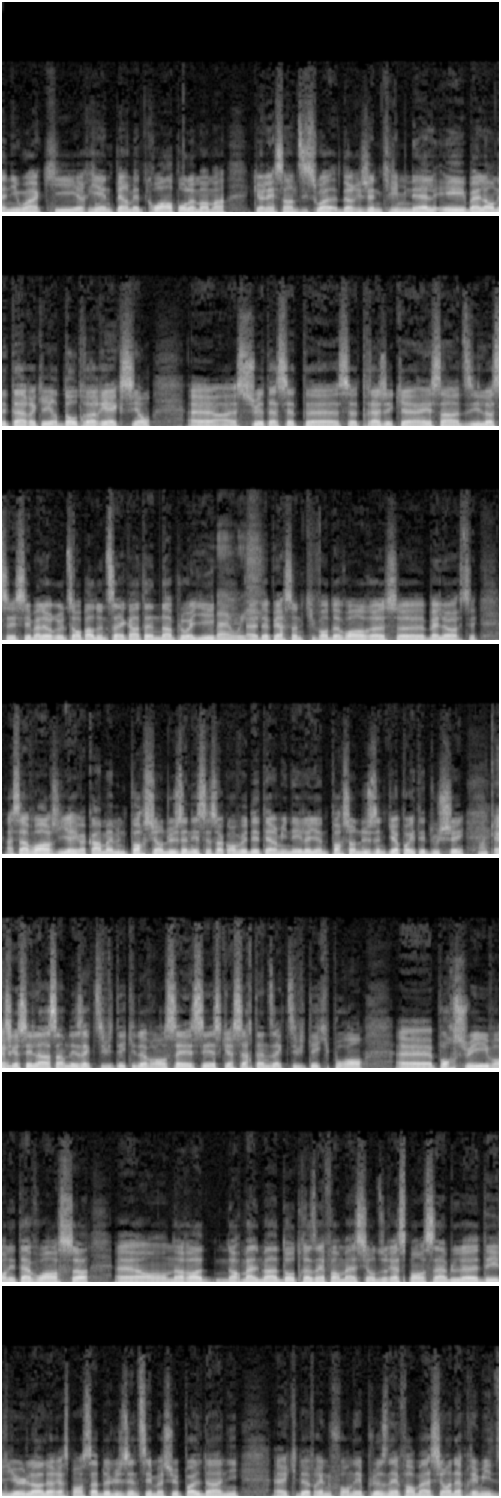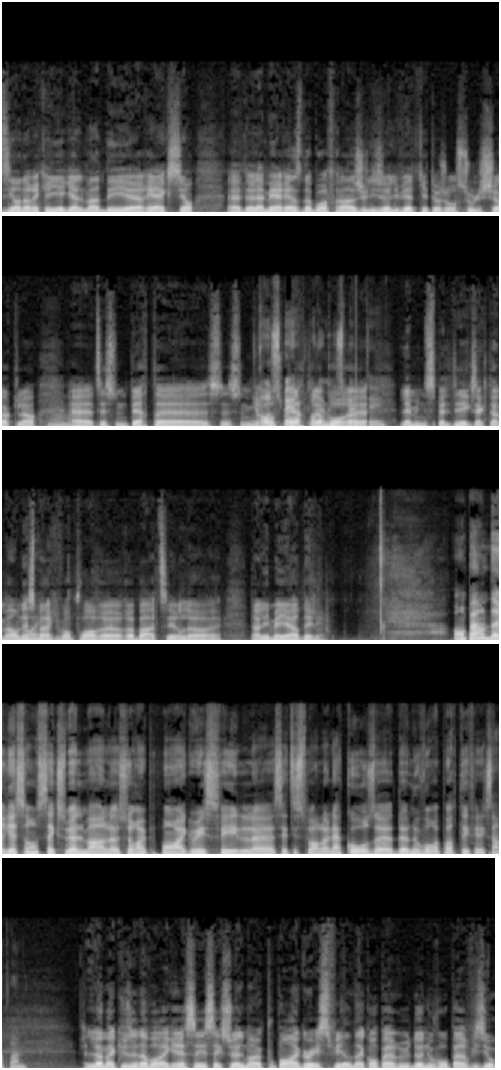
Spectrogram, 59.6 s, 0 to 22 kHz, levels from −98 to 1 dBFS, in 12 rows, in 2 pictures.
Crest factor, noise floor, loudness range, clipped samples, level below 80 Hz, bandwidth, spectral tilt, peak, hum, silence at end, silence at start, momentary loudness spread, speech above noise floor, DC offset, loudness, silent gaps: 18 dB; -42 dBFS; 3 LU; under 0.1%; -40 dBFS; 15.5 kHz; -5.5 dB/octave; -2 dBFS; none; 0 s; 0 s; 7 LU; 22 dB; under 0.1%; -21 LUFS; none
